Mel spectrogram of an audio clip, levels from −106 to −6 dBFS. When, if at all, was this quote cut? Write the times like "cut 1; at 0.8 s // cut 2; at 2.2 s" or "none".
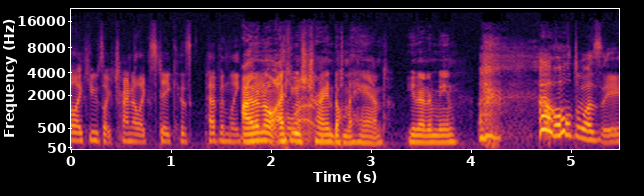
cut 1; at 1.3 s // cut 2; at 2.1 s // cut 3; at 2.7 s // cut 4; at 3.2 s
